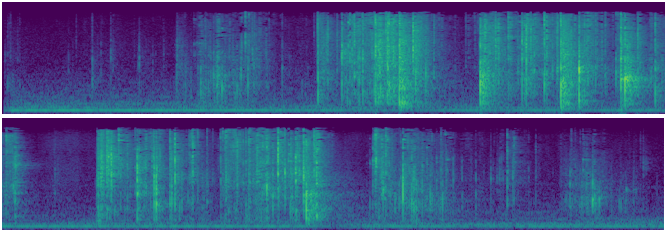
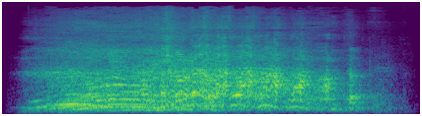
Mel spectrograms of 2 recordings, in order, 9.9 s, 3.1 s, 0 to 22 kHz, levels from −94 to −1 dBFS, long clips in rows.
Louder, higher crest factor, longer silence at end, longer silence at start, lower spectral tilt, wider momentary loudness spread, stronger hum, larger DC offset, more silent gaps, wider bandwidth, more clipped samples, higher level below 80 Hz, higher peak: second, -24 LUFS vs -18 LUFS; first, 28 dB vs 14 dB; second, 0 s vs 0.35 s; about the same, 0.05 s vs 0.15 s; second, 0 dB/octave vs -4.5 dB/octave; first, 24 LU vs 12 LU; neither; neither; neither; second, 15.5 kHz vs 19.5 kHz; neither; second, -72 dBFS vs -66 dBFS; first, 0 dBFS vs -4 dBFS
